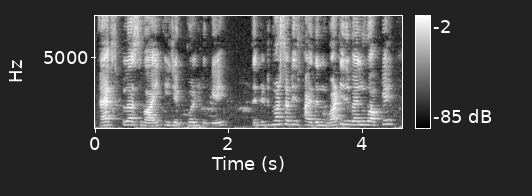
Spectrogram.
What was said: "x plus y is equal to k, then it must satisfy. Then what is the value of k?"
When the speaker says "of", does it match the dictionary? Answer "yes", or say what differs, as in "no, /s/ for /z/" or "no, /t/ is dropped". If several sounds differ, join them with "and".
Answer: no, /p/ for /v/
